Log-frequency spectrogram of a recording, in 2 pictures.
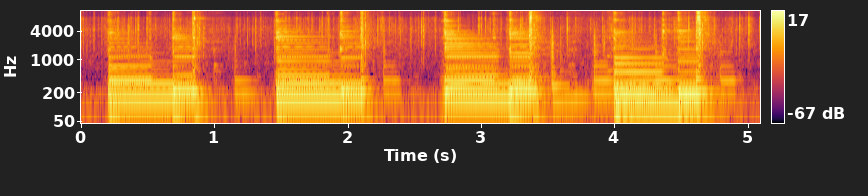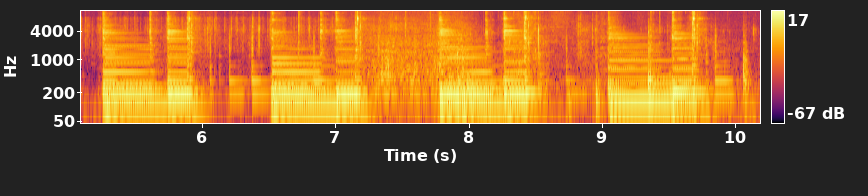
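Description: Background music: an acoustic guitar strumming chords at a steady rhythm, each chord ringing out before the next.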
